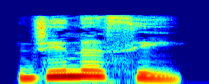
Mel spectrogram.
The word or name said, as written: ಜನಿಸು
